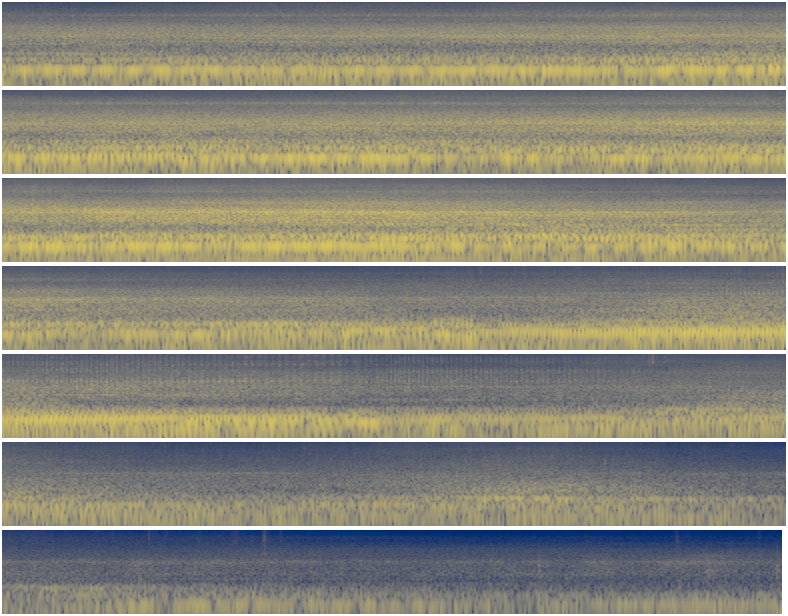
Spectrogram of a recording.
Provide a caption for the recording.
front loader truck with container drive by in reverse +pickup trucks follow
